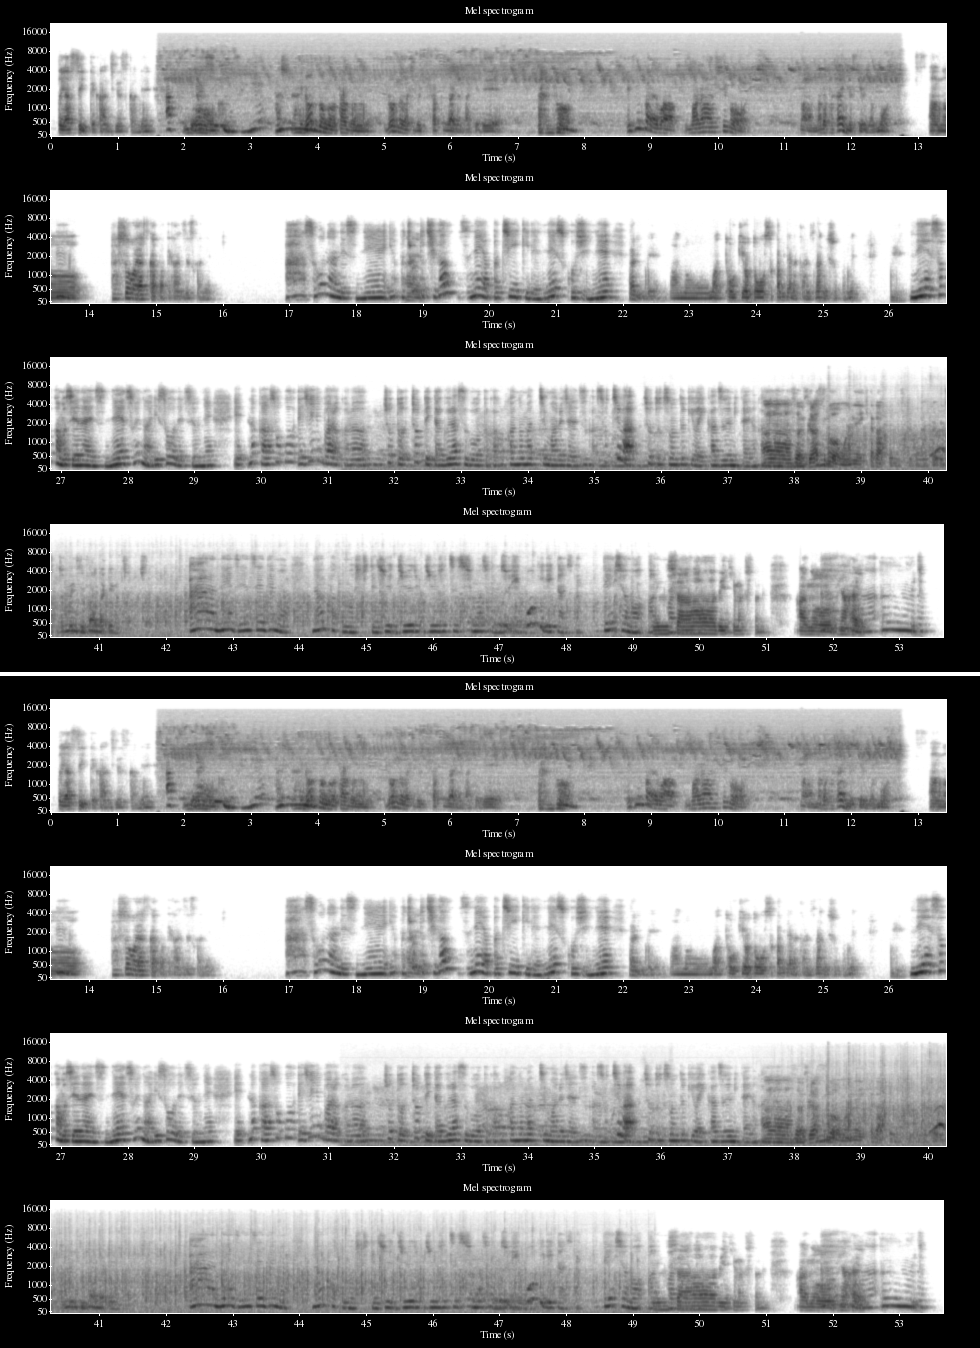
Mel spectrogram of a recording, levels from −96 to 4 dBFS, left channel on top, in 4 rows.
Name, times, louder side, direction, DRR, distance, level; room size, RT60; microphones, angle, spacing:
voice 1, 0.1-1.5 2.0-2.6 3.4-6.8 7.3-7.8 8.6-10.5 11.2-12.6 13.2-13.8 14.3-15.8 18.7-19.0 22.1-25.5 26.0-26.2 37.5-41.3 41.6-41.7 49.3-52.5 53.2-53.4, left 3 dB, 85° left, 0.5 m, -25 dB
sound 1, 1.6-12.8, right 3 dB, 20° right, 1.4 m, -31 dB
voice 2, 1.7-4.0 7.6-7.9 13.5-13.7 16.9-21.9 26.3-38.6 40.5-41.1 42.3-48.3 48.6-50.1 50.4-50.5 51.1-51.2 51.8-53.4, equal, 15° left, 0.4 m, -24 dB
sound 2, 31.2-49.4, right 4 dB, 50° right, 0.4 m, -34 dB
3.3 x 2.7 x 2.4 m
head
